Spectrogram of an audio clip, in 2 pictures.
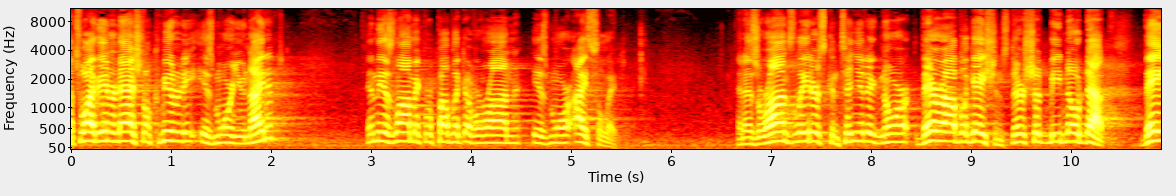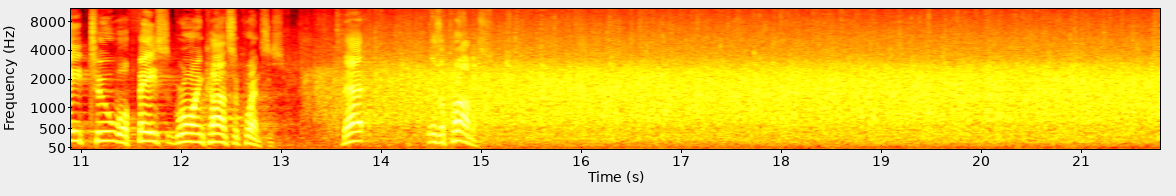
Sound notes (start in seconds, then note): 19.4 applause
